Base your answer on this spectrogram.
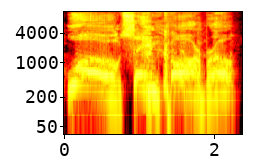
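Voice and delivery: high, loud, amazed surfer dude; Keanu Reeves. Retold or imitated. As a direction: exclaim it like an awestruck slacker. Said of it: "like, old school Keanu Reeves".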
